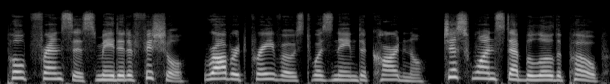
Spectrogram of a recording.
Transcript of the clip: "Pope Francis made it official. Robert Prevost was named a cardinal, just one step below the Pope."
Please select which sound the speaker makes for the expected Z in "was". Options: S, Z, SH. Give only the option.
Z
